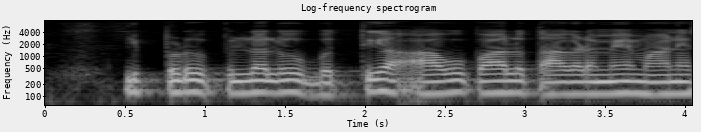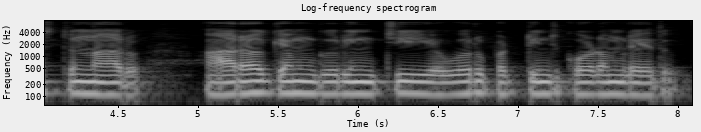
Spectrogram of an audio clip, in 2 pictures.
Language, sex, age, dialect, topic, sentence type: Telugu, male, 18-24, Central/Coastal, agriculture, statement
